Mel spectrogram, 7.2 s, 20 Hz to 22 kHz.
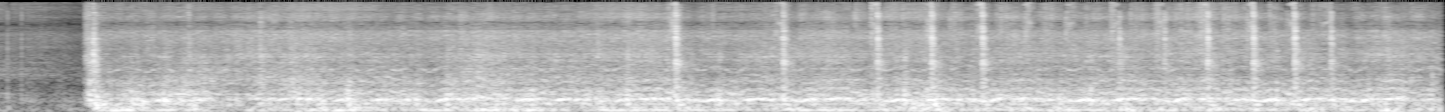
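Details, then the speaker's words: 1949 Chevy truck on a cold start attempt after sitting 24 years: the starter spins steadily but it never runs, and the fuel pump isn't drawing fuel from the can. Owner considers an electric fuel pump. Crank, no start. "That's curious. Fuel pump still hasn't even tried. I lifted the tank up so that hopefully it would gravity more, you know."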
